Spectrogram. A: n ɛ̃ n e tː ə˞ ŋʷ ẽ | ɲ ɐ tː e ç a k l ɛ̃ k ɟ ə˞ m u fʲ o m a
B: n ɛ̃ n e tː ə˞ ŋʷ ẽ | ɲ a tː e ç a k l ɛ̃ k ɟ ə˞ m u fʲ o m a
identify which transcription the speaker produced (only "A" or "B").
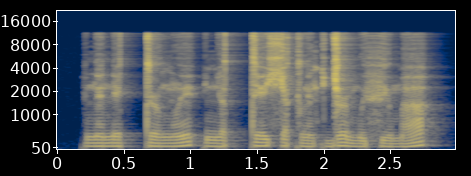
A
